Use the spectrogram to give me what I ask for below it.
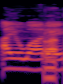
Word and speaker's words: Ayoade: Oh, Ayoade.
